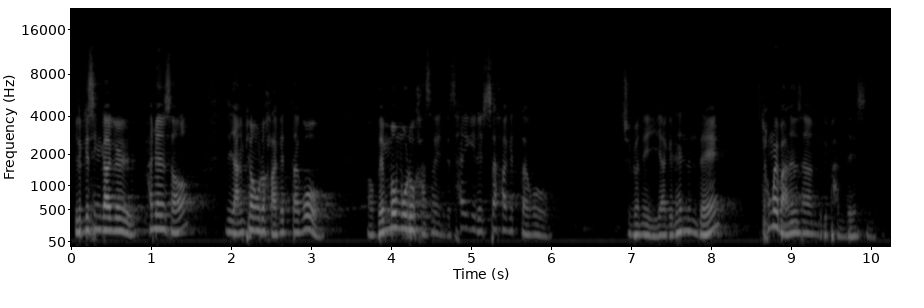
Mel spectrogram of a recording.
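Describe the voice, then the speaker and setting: A man's voice: on the high side, animated, fairly quick. Man preaching a storytelling sermon in a reverberant hall. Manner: conversational, asks the congregation rhetorical questions. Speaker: guest pastor. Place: church sanctuary during a Sunday service.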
